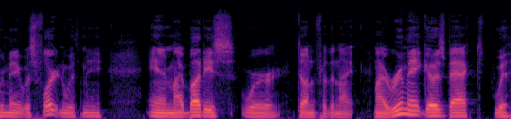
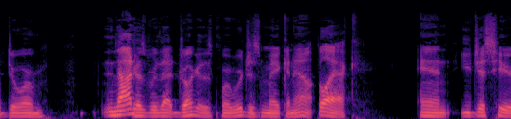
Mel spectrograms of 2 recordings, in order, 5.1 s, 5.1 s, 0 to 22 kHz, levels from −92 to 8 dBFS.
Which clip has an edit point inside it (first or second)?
second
